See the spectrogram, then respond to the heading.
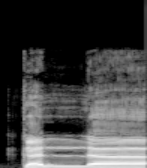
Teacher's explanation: कल्ला मद्दे मुनफसिल है, 2 से 3 अलिफ के बराबर खींचेंगे।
